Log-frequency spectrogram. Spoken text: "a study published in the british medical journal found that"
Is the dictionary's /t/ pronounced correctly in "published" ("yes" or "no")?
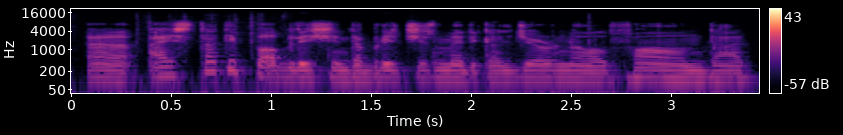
no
